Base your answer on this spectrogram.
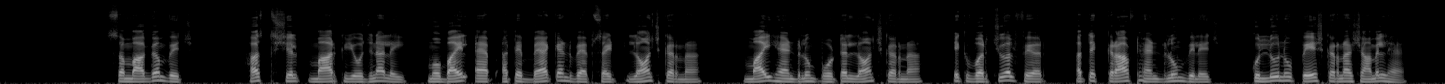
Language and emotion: Punjabi, neutral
